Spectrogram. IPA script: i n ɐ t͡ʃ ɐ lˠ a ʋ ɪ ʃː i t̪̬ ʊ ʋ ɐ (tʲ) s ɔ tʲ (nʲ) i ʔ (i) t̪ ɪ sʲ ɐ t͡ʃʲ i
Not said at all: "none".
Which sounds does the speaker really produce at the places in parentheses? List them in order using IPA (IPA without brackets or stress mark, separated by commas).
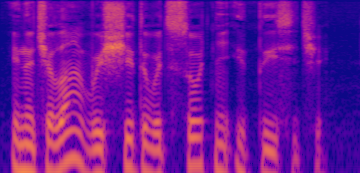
tʲ, nʲ, i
